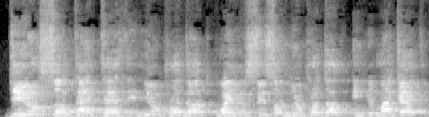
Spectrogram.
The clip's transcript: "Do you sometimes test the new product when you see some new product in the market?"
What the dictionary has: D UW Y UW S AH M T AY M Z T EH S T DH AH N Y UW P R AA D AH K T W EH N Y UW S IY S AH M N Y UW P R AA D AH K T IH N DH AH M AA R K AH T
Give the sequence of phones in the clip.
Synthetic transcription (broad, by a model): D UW Y UW S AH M T AY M T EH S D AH N Y UW P R AA D AH K T W EH N Y UW S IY S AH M N Y UW P R AA D AH K T IH N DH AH M AA K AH T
